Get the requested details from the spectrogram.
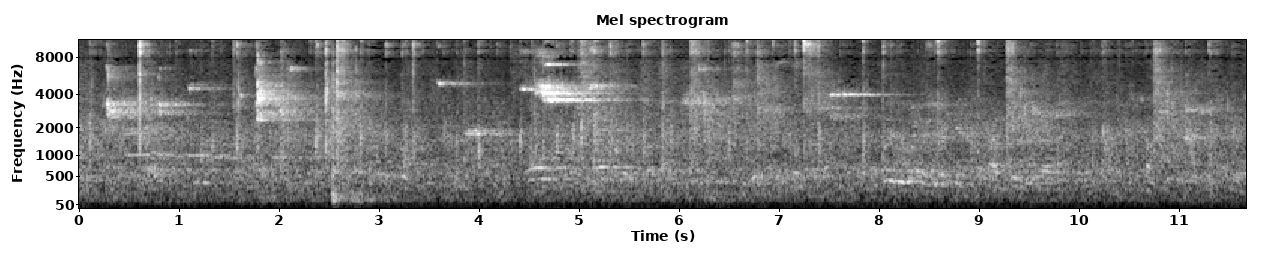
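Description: Table tennis paddles strike a ball in a large hall.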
